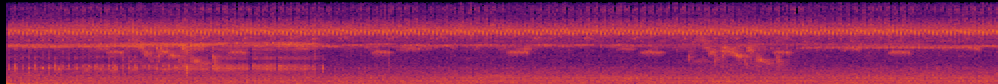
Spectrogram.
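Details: Singing Sasakiri katydid: a steady, unbroken high-pitched buzz holding one very high tone through the whole stretch, with fainter shifting chirps and trills just below it, over a dense background hiss.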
